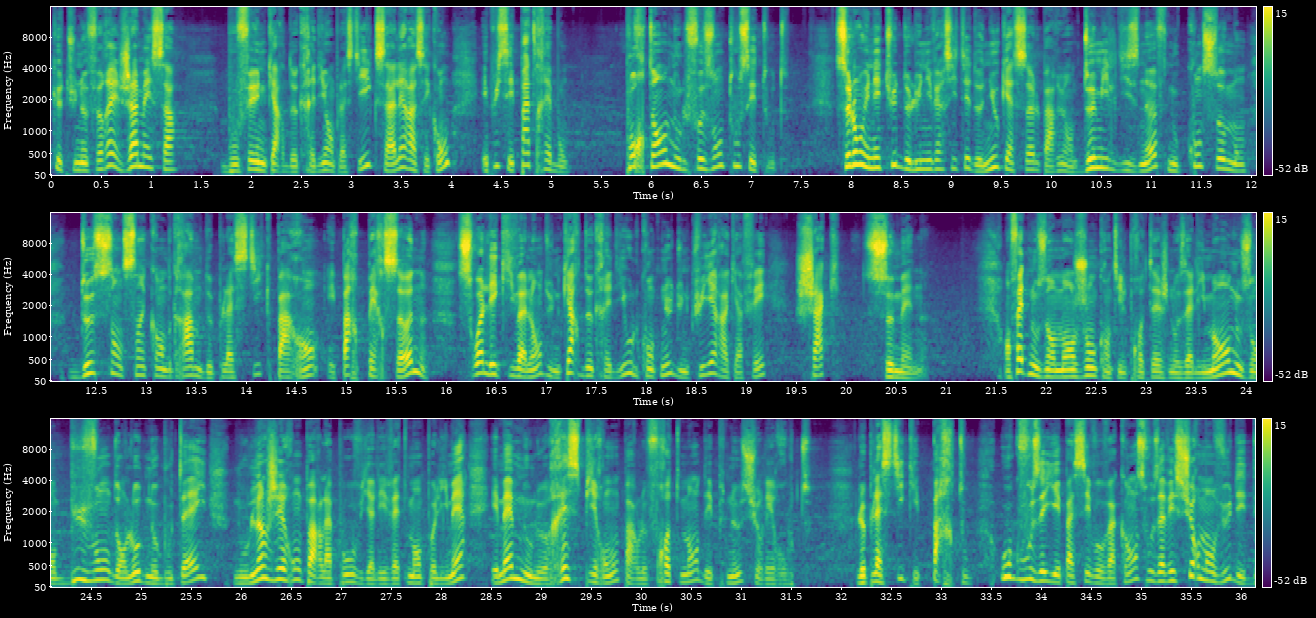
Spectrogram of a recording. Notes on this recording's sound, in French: Et comme cette émission se déroule en direct de Marseille au Festival So good.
